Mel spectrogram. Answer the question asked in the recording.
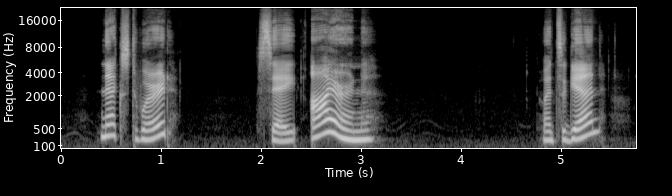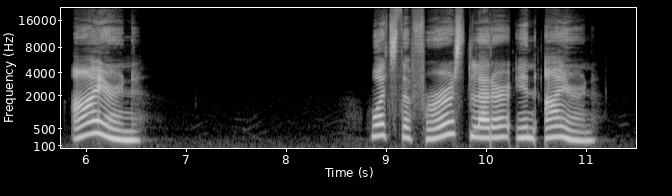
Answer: That's right. It's I.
